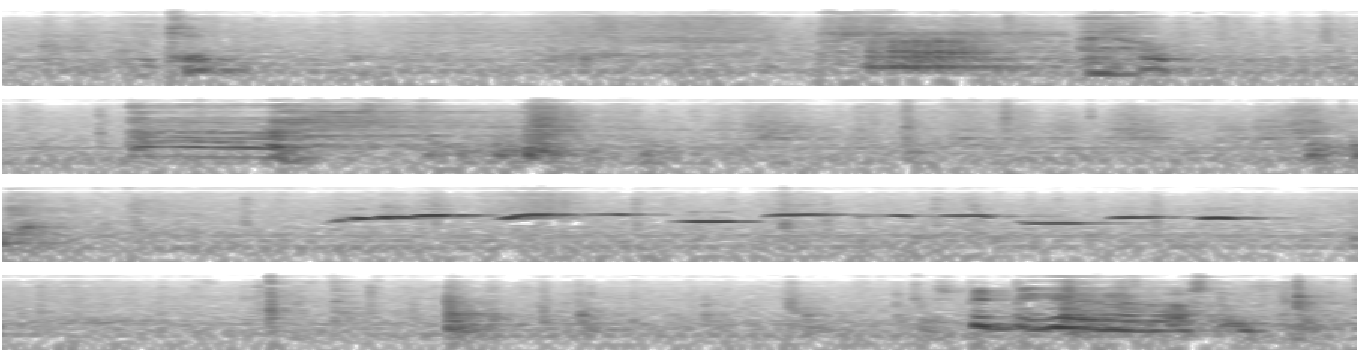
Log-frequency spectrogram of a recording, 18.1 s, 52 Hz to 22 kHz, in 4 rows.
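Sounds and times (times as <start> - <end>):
person whistling a tune: 10.1 - 13.3.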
